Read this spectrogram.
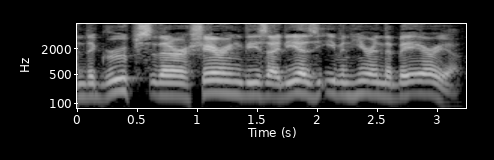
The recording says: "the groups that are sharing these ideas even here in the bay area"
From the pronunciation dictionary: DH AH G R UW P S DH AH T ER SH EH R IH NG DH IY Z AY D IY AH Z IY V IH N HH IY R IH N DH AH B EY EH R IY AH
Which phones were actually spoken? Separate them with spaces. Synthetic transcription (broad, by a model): DH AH G R UW P S DH AH T ER SH EH R IH NG DH IY Z AY D IY AH Z IY V IH N HH IY R IH N DH AH B EY EH R IY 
